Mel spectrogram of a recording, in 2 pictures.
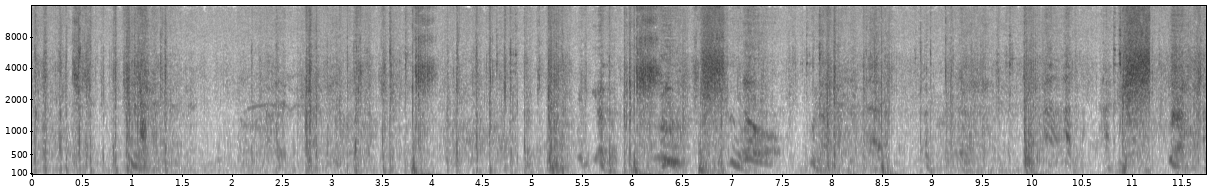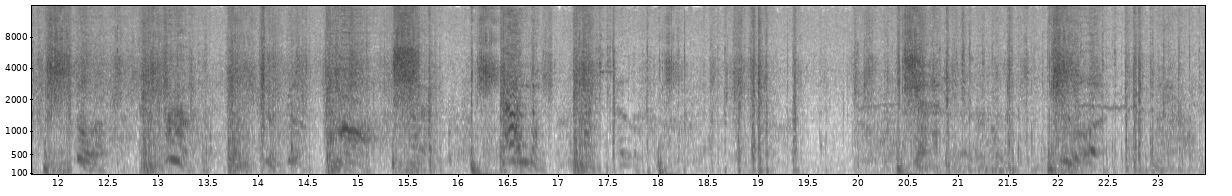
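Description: Punches land with hard thuds.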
